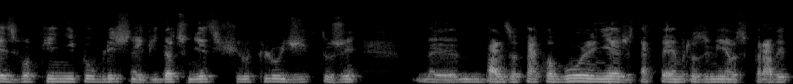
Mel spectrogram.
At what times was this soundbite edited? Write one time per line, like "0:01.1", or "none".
none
